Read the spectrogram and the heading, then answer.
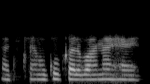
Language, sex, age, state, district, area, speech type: Hindi, female, 18-30, Bihar, Darbhanga, rural, conversation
